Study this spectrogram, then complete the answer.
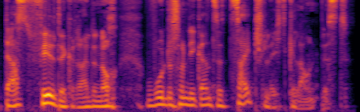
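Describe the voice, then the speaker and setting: Man doing nosy neighbour animal, storybook, husky, lively pitch. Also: moderate pace.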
